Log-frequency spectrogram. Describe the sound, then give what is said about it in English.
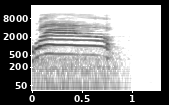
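A single drawn-out meow from an orange tabby cat on a couch in an apartment, loud, holding a steady pitch for most of a second before cutting off into silence. “She puts her stuff away when she turns and sees the orange cat from the coffee shop on her couch.”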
